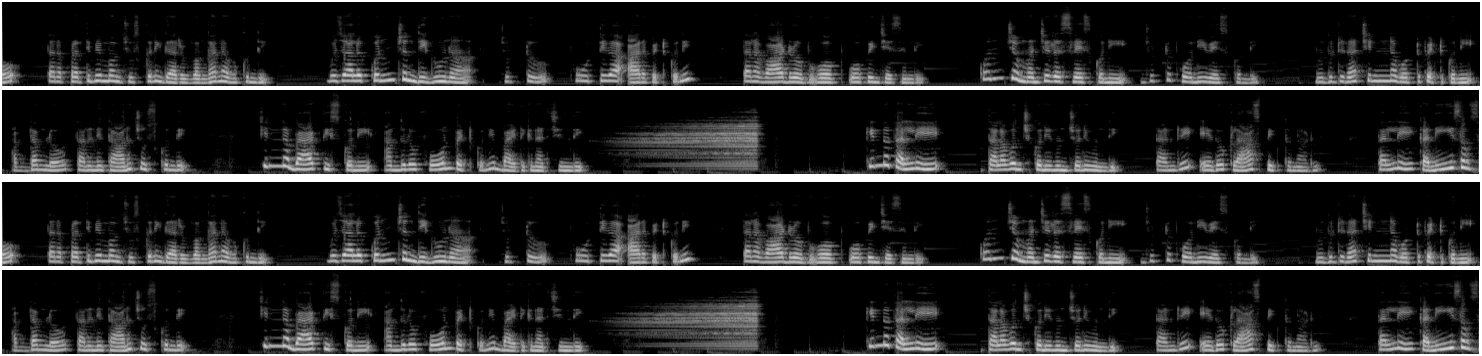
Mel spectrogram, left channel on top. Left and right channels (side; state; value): both; identical; correlation 1.00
